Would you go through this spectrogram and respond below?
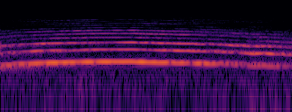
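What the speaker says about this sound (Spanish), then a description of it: "el ruido de una sirena" A siren sounds alone, a steady, loud tonal wail with strong harmonics that rises slightly then slowly falls in pitch over its short run.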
